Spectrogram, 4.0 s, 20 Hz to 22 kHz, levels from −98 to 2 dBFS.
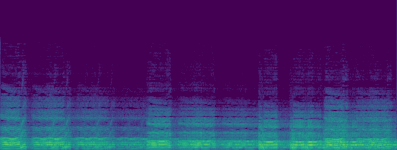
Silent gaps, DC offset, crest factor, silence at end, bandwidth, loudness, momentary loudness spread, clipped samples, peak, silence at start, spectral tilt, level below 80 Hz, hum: none; under 0.1%; 18 dB; 0 s; 9.2 kHz; -31 LUFS; 9 LU; under 0.1%; -14 dBFS; 0 s; -3.5 dB/octave; -58 dBFS; none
